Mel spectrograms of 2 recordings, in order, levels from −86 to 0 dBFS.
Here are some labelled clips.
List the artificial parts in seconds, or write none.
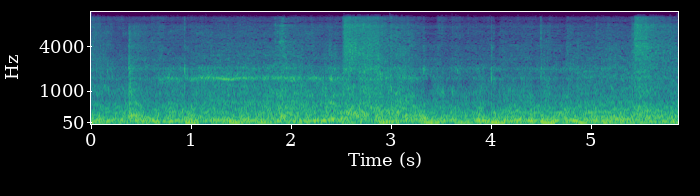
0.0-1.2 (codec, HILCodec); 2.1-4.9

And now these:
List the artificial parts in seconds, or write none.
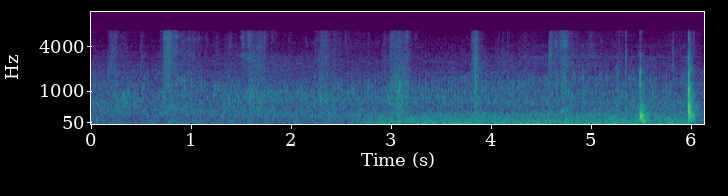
0.0-0.9 (codec, HILCodec); 4.3-6.1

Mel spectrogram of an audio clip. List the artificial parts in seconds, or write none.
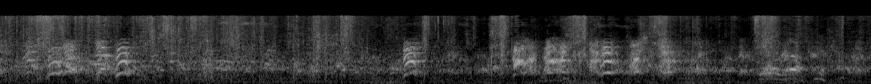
4.5-8.7 (codec, HILCodec)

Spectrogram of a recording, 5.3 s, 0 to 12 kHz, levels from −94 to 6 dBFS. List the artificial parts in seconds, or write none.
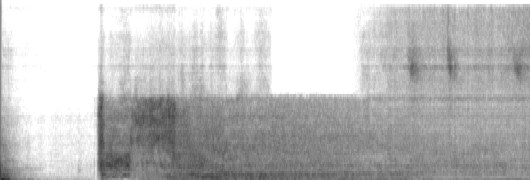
0.0-2.7 (codec, HILCodec); 3.6-5.3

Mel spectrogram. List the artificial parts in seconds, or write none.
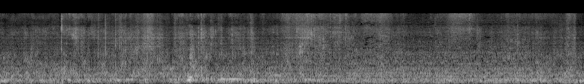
0.0-3.1 (codec, HILCodec); 5.3-5.8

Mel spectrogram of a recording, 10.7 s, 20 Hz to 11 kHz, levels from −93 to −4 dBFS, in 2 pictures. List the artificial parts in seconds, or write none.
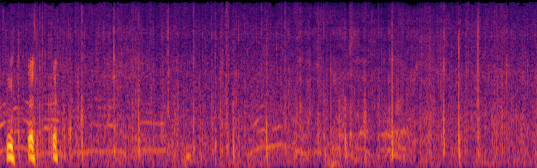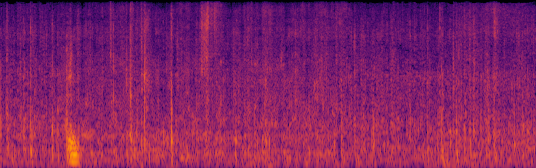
2.9-4.5 (codec, HILCodec); 6.0-8.8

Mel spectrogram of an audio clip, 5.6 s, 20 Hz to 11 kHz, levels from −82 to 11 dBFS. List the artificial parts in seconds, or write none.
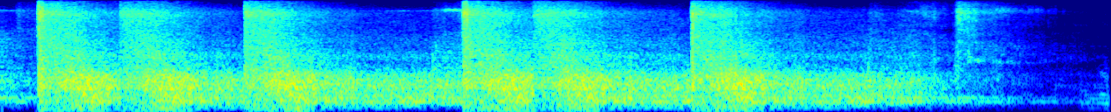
3.4-3.8 (codec, HILCodec); 4.6-5.6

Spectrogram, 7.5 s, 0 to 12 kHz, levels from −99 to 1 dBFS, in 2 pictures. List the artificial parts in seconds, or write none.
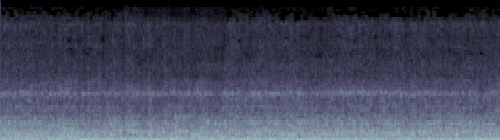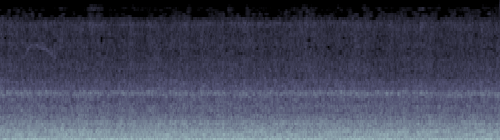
1.0-1.7 (codec, HILCodec)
